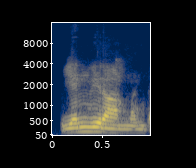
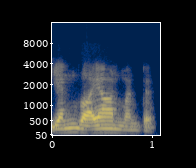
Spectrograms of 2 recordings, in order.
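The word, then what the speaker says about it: environment: இப்போ for example most காமனா எல்லாரும் பண்ற மிஸ்டேக் எதுன்னா, நான் அப்சர்வ் பண்ணது வந்து என்விரான்மெண்ட் அப்படின்வாங்க. லைக் என்விரான்மெண்ட்னு ஒரு வார்த்தை எல்லாம் கிடையாது, என்வயான்மெண்ட். ஆர் is very silent.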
